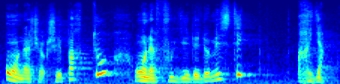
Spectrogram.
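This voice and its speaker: An actress playing a wealthy, talkative, scatterbrained middle-aged widow in a theatrical, grand and fussy manner, in 1960s French radio drama style. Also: female voice, low voice, sing-song, moderate pace, dark tone, breathy edge, full character voice. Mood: grand, insistent. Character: wealthy, talkative, scatterbrained American banker's widow and society aunt.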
